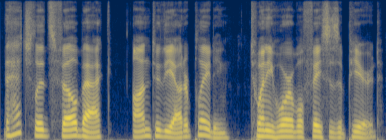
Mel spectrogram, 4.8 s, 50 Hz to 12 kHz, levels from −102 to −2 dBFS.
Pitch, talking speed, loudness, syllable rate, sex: 135 Hz, 160 wpm, -18 LUFS, 5.4 syllables/s, male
